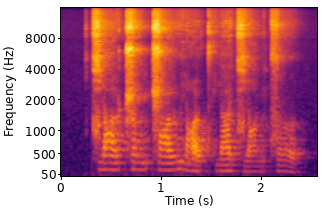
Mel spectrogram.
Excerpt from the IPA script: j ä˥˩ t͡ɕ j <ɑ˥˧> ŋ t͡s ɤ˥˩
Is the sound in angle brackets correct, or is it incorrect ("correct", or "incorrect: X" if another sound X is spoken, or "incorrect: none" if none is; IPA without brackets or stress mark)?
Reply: incorrect: ɑ˧˥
